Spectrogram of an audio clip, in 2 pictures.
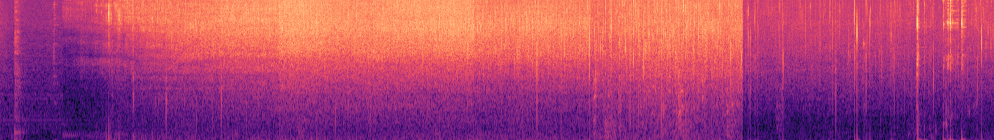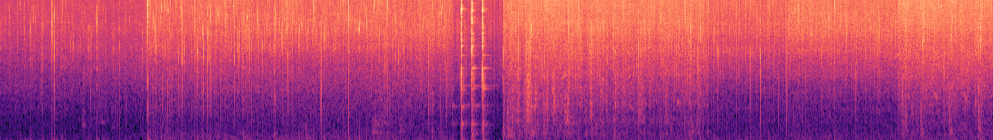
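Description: Smashed boiled potatoes sizzling as they fry in a pan. The sizzle is loud at first, drops low for a stretch in the middle with a few sharp clicks, then comes back loud after a quick cluster of clicks.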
